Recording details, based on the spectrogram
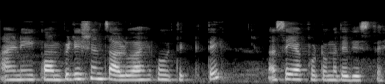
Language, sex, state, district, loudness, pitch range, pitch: Marathi, female, Maharashtra, Pune, -16 LUFS, 210-230 Hz, 215 Hz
